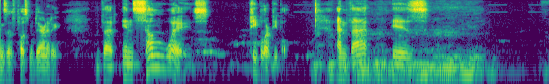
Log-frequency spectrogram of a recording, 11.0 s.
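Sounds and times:
speech: 0.0 - 1.3, 1.9 - 4.3, 5.0 - 8.9
loud engine of a passing vehicle: 6.2 - 10.9.

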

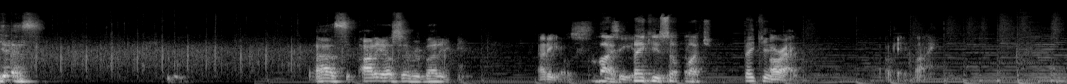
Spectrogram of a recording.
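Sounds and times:
speech: 0.0 - 0.5, 3.1 - 4.7, 5.4 - 8.1, 8.8 - 9.6
audience applause: 0.0 - 4.7.

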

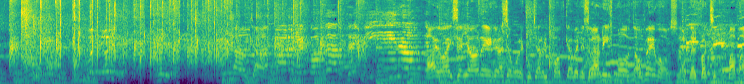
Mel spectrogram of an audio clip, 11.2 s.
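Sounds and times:
audience applause: 0.0 - 5.6
speech: 3.6 - 11.1.

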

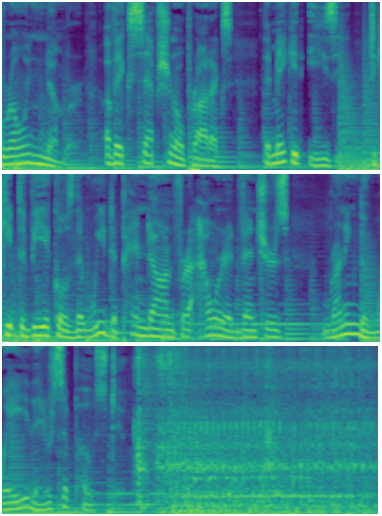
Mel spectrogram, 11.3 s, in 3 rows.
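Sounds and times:
speech: 0.0 - 9.7
boat motor starting and idling: 8.9 - 11.3.

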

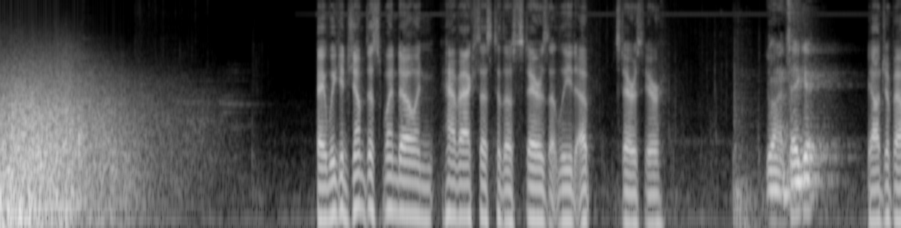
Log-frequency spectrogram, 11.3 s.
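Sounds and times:
grenade explosion in the video game Six Days in Fallujah: 0.0 - 2.9
speech: 4.0 - 8.4, 9.6 - 11.2.

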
